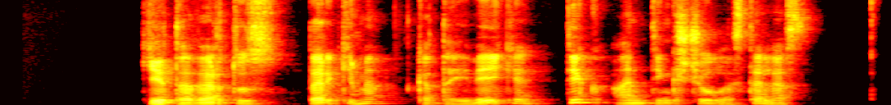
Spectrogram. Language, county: Lithuanian, Klaipėda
